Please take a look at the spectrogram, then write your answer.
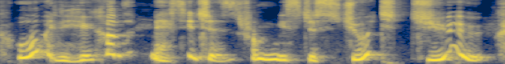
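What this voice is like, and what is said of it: Monty Python-style English accent. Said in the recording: “in a Monty Python voice or like an English accent”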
